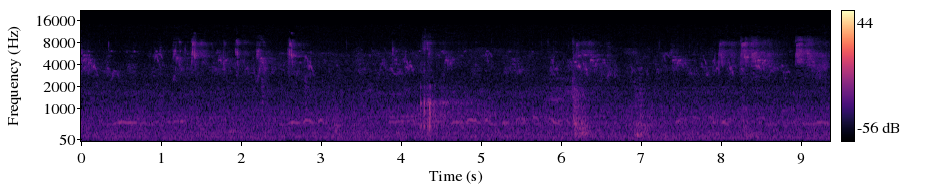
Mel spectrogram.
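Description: Birds chirping over a low outdoor background: many short high chirps, with a couple of sharper downward-sweeping calls about 4 and 6 seconds in.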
